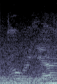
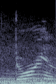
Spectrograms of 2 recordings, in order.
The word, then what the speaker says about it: Dorian: Dorian Your whole name.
